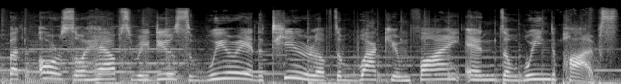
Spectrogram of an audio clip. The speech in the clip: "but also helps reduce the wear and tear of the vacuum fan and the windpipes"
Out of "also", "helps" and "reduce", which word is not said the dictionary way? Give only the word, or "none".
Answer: none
